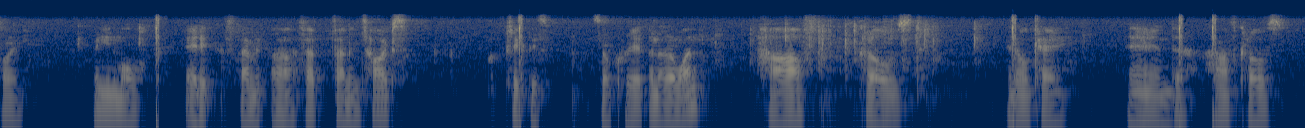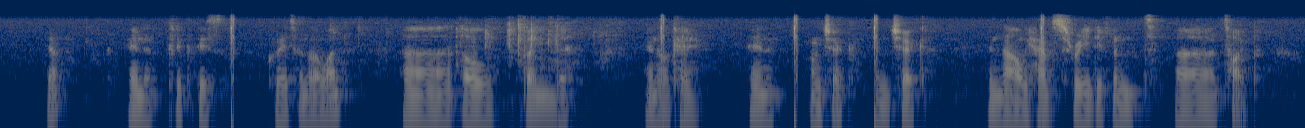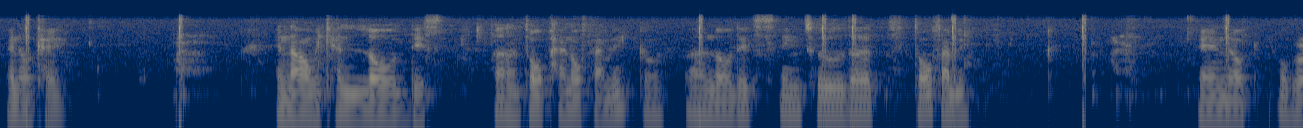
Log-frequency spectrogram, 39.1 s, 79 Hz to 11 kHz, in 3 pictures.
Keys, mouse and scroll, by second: 3.0 click, 5.2 click, 7.5 click, 7.5-9.2 typing, 15.4 click, 17.6-18.5 typing, 19.6 click, 21.0 click, 21.8 click, 23.5 click, 26.3 click, 27.9 click, 28.7 middle click, 28.9 middle click, 29.2 Escape, 29.4 Escape, 30.5 scroll down 3, 30.8 middle click, 33.1 click, 34.3 click, 34.6 click, 35.7 click, 36.9 click, 38.3 click.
